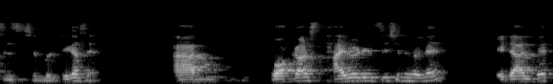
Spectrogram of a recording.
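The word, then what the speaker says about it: Kocher: আর এটা হলো caucus thyroid incision. এই ককার্স উচ্চারণটা অনেকেই ভুল করে বলার সময়, পরীক্ষার সময় কচার্স বলে, কচার্স না, উচ্চারণটা কি ককার্স, এইচ এর উচ্চারণ হবে না, ককার্স।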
